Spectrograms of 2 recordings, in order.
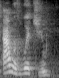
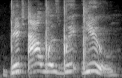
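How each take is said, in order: First: Said in the usual way. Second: "Bitch, I was with you" slowed right down and louder, each word leaned on; emphatic repeat. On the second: Shown as a demonstration. Scolding a TV guest who lost her, slow emphatic repeat. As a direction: drive it home, slow and firm.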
